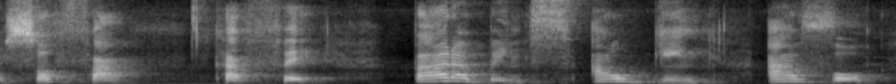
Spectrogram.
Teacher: Oxítona, última sílaba mais forte, terminadas em a, e, o, em e ens são acentuadas.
